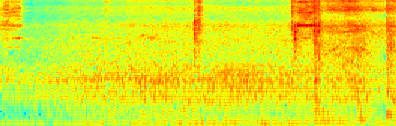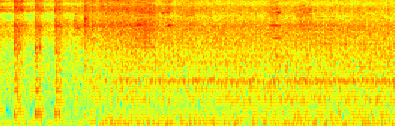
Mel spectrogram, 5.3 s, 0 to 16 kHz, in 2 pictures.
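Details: 2017 Freightliner Cascadia with a DD15 diesel, started right after a roadside serpentine belt replacement. A short crank catches quickly and settles into a steady, even idle with no squeal or knock. The engine runs normally.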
